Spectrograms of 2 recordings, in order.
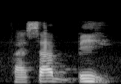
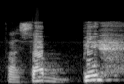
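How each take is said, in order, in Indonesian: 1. H di akhir itu ringan. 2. H di akhir itu lebih dalam, dari tenggorokan. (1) "Jangan fasabbih. Itu tidak boleh, keliru" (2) "Yang benar fasabbih"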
